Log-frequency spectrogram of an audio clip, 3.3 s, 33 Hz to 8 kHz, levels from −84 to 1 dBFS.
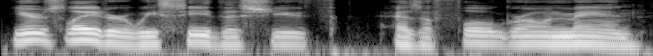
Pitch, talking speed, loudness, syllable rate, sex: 120 Hz, 200 wpm, -16 LUFS, 4.2 syllables/s, male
